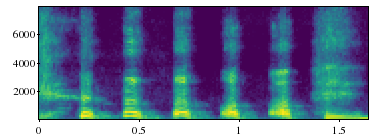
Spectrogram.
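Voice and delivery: laugh. Real, not acted. Laughing at own remark.

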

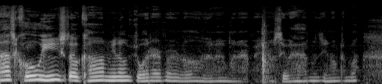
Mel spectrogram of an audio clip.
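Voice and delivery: starts softly and fades to a near whisper; fading to a whisper. Retold or imitated. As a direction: let it sink into a conspiratorial whisper. Retelling his own quiet pitch to a girl.

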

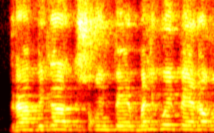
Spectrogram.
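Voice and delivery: imitating the classmate demanding a refund; angry classmate. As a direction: rattle it off like a furious kid. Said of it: "galit na galit yung kaklase ko".

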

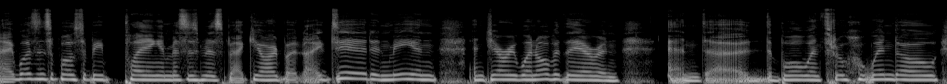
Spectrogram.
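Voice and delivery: put-on high child's voice, confessing; little Johnny. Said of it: "little Johnny comes home, and he says".

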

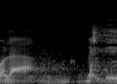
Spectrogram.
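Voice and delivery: seductive greeting. Shown as a demonstration. Showing how a seducer greets, low and smooth. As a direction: deliver the line like a smooth seducer. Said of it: "¿Cómo tenía que ser?".

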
